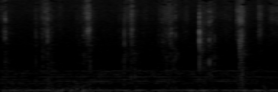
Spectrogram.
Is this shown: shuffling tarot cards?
yes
